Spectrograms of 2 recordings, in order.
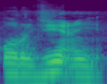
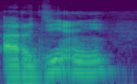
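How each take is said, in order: First: The word begins with a u vowel. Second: The word begins with an a vowel. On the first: "atau urji'i" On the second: "bukan dibaca arji'i"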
